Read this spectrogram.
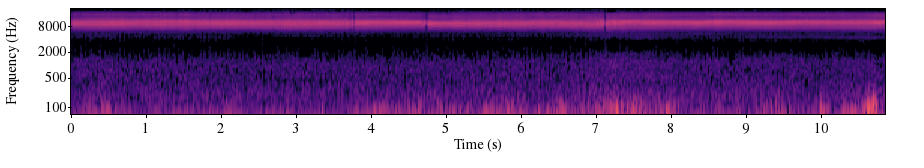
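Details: Iwasaki's grass cicada, known in Miyako dialect as "Jiijii-gaara" or "Jiijii-gaasu", gives a steady, very high-pitched unbroken buzz that holds level throughout, with faint low rumbling beneath.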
